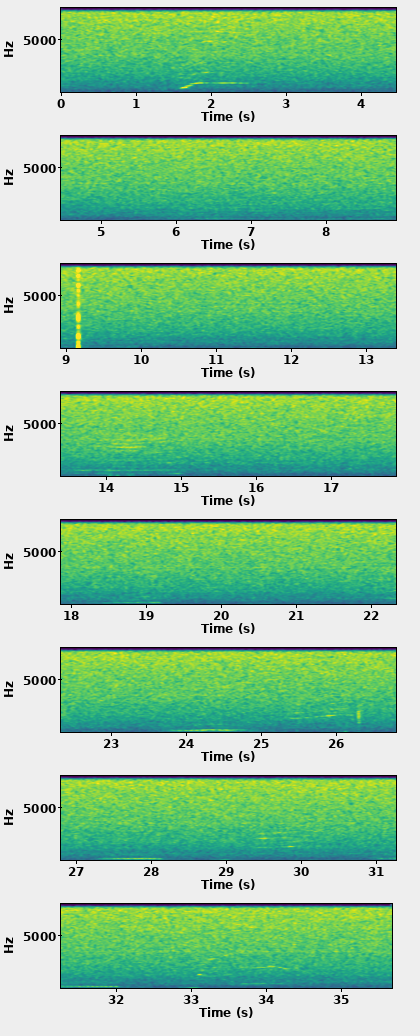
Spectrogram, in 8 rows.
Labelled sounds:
1.7	2.4	humpback whale, 0.83 to 1.0 kHz

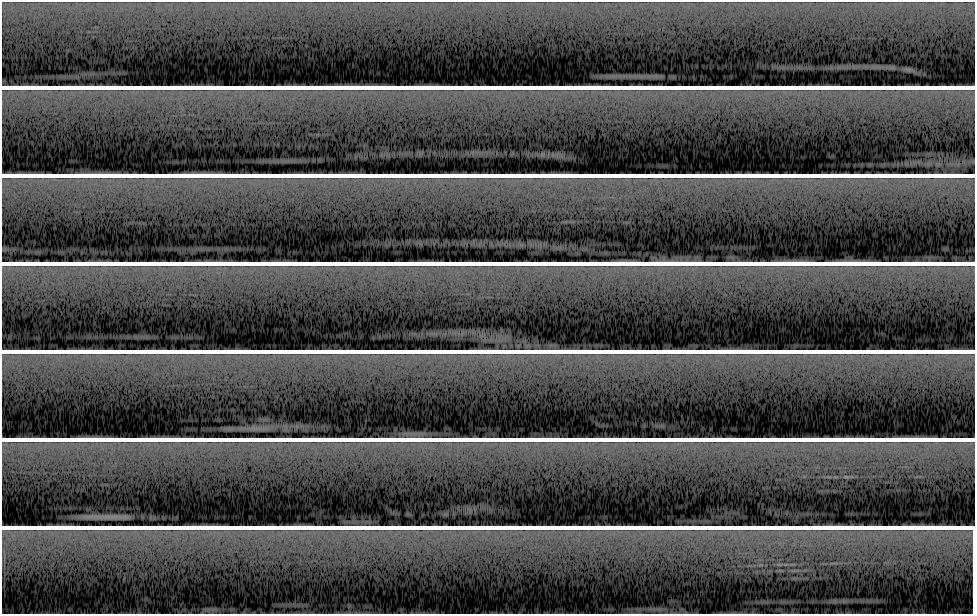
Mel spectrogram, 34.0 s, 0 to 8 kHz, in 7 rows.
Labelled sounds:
0.7	1.5	humpback whale, 2.0 to 6.0 kHz
6.1	6.3	humpback whale, 2.2 to 2.4 kHz
12.6	12.9	humpback whale, 3.7 to 3.9 kHz
20.3	20.6	humpback whale, 2.4 to 2.7 kHz
28.3	28.8	humpback whale, 2.1 to 2.3 kHz
32.8	33.7	humpback whale, 1.7 to 2.4 kHz

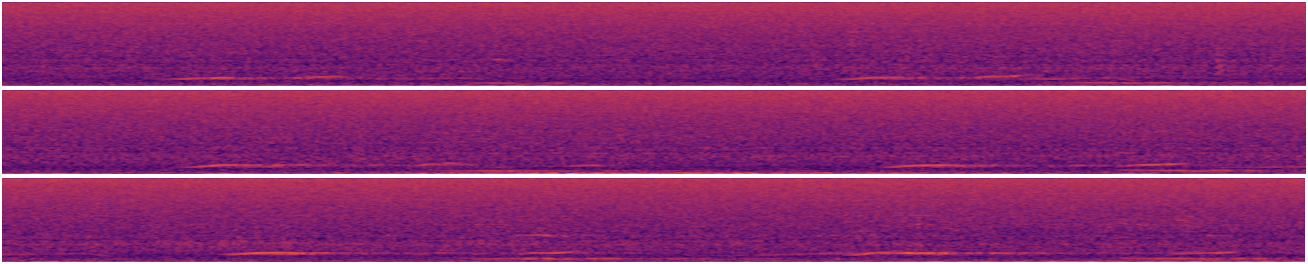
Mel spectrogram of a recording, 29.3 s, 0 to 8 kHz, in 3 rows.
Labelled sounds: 23.4	23.7	humpback whale, 0.90 to 1.0 kHz

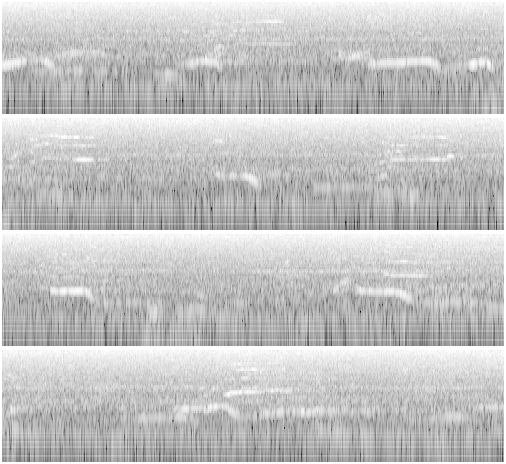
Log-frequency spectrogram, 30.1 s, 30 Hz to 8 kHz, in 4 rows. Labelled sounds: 3.8	4.2	humpback whale, 0.96 to 3.0 kHz
8.0	9.0	humpback whale, 0.86 to 3.4 kHz
10.6	10.9	humpback whale, 2.2 to 2.6 kHz
13.3	14.2	humpback whale, 0.93 to 3.1 kHz
19.4	19.6	humpback whale, 0.96 to 1.1 kHz
20.8	21.4	humpback whale, 0.96 to 2.1 kHz
25.9	26.9	humpback whale, 0.80 to 3.0 kHz

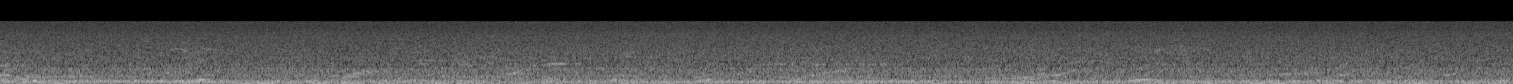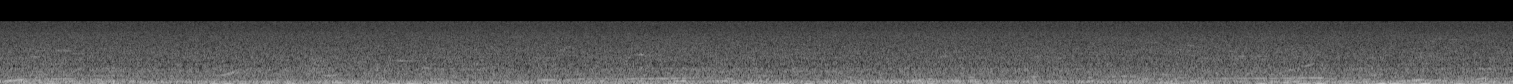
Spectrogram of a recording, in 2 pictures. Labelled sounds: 5.4	5.7	humpback whale, 0.86 to 1.0 kHz

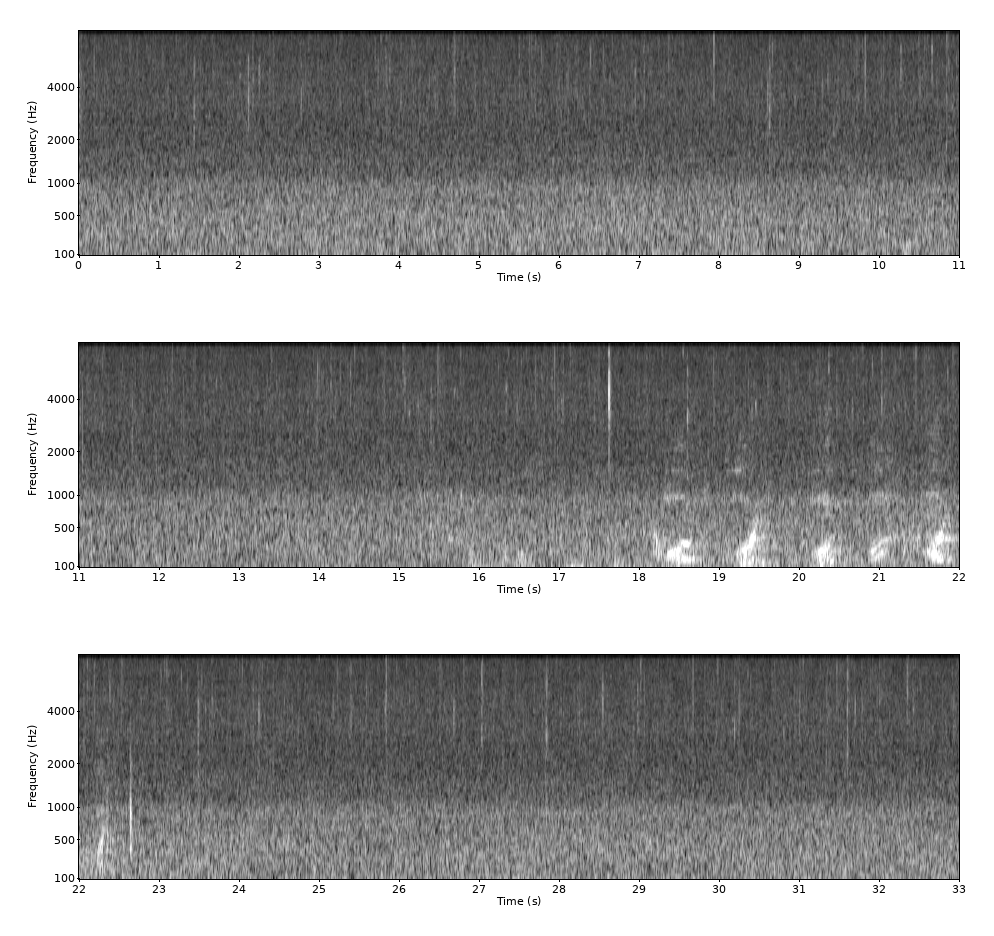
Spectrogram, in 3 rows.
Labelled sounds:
18.3	18.6	humpback whale, 0.88 to 1.0 kHz

